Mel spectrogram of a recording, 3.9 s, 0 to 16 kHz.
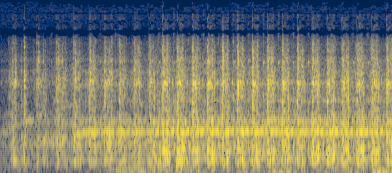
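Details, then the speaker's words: Brother SE 350 embroidery machine embroidering: quick, even stitching patter with faint steady motor hum, no clunks or grinding; runs smoothly and dependably. "we're going to continue listening to the machine you can sound hear the sound is nice and even stitches very well it's been a Dependable Machine"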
